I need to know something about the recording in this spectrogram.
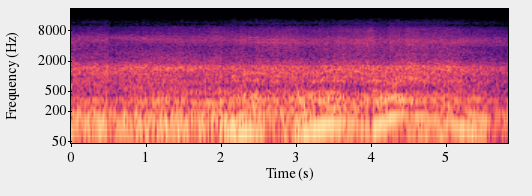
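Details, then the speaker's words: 1998 Lexus GS300 after replacing the AC compressor with an OEM Denso unit, after a drive, hood open, compressor clutch engaged: engine revved up and down smoothly with no whine; compressor operating normally. "I don't hear the whining sound."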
